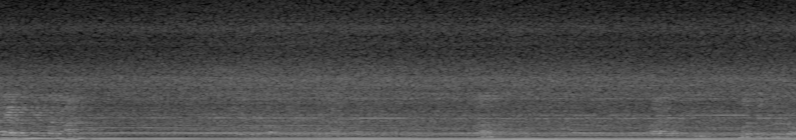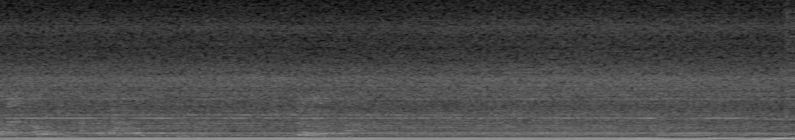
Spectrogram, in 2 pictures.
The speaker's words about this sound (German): So, das Brummen, was ihr hört, das, ob ihr es glaubt oder nicht, ist der Smart Roadster, den Jens verkauft hat.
